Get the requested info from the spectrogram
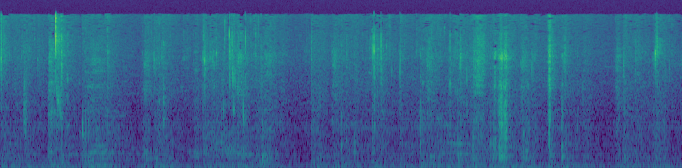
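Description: A person biting and chewing crunchy food, with scattered sharp crunches, the loudest about five seconds in.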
